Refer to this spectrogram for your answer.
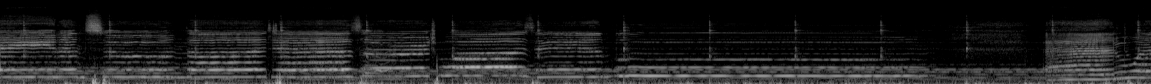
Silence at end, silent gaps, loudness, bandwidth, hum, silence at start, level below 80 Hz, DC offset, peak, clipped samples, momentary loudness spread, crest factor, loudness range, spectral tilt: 0 s; none; -32 LUFS; 16 kHz; none; 0 s; -44 dBFS; 0.2%; -14 dBFS; under 0.1%; 12 LU; 18 dB; 7 LU; -3.5 dB/octave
